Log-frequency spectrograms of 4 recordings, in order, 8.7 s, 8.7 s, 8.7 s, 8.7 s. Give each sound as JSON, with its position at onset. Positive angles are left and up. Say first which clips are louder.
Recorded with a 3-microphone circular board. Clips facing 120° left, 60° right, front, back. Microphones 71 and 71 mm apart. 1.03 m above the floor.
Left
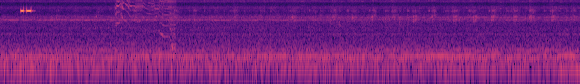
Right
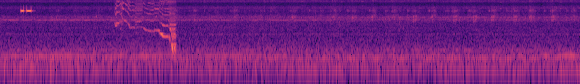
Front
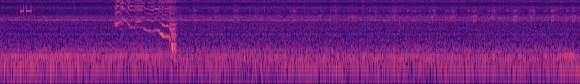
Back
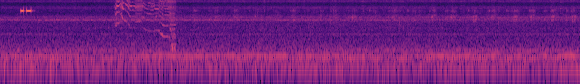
{"t": 0.3, "sound": "a camera shutter", "louder": "left 4 dB, back 7 dB", "azimuth_deg": 80}
{"t": 1.7, "sound": "a cupboard door", "louder": "right 8 dB, front 7 dB", "azimuth_deg": -40}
